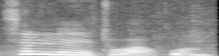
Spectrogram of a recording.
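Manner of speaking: chewing while talking; speaking between bites; mouth full of food. Real, not acted. Seen 2: Fork in hand, cheeks bulge, chewing throughout; meat type unverifiable.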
